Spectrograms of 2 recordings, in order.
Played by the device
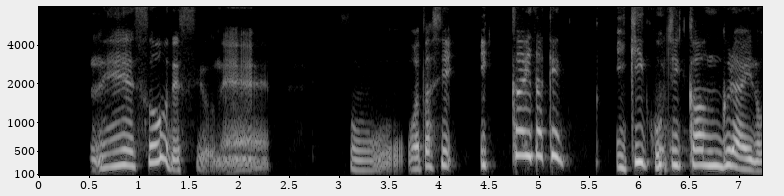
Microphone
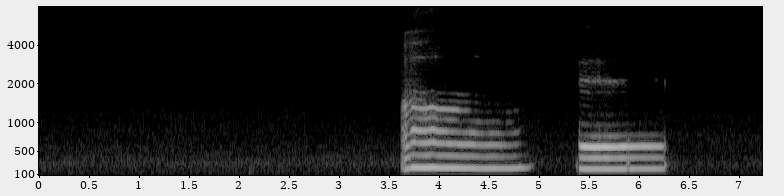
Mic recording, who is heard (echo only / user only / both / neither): user only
